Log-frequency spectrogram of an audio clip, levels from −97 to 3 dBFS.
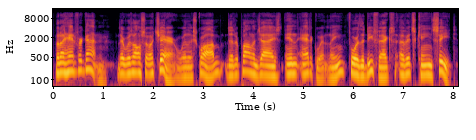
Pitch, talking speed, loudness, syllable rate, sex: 145 Hz, 155 wpm, -17 LUFS, 4.7 syllables/s, male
